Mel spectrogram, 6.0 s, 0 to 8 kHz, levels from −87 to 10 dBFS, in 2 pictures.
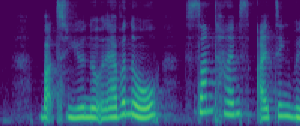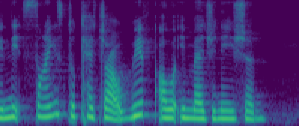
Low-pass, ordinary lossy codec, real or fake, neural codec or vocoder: none; none; real; none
